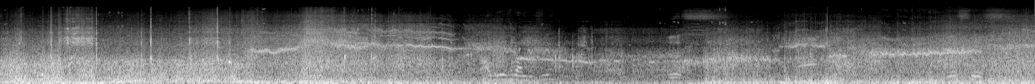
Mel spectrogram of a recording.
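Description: Wind rushing and buffeting over the camera microphone during a tandem paraglider flight, a loud continuous rumble that eases briefly around the middle. Thin, wavering high-pitched sounds rise and fall over it now and then.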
